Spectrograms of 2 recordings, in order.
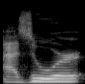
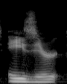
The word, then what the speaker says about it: Azure: It's Azure. It's not Azure or a, a Azure.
